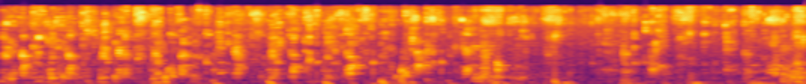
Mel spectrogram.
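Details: American Bully dog eating steamed pumpkin, minced duck meat, tofu and dried mixed vegetables, recorded close up; wet slurping and smacking in quick irregular bursts, with sloppy licks and chewing clicks throughout.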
